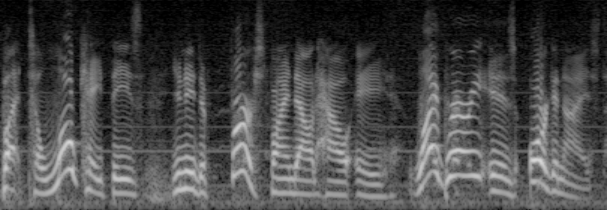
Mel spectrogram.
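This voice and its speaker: An actor playing a flamboyant carnival barker who presents information in showy announcer patter. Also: male voice, on the high side, huge pitch swings, unhurried, muffled recording. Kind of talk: scripted educational film.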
